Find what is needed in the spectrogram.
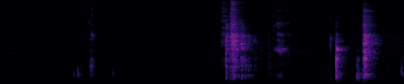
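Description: Faint kitchen handling sounds: a few short knocks and clinks from a knife and chunks of peeled pear on a wooden cutting board and a ceramic bowl being handled, mostly in the second half.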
